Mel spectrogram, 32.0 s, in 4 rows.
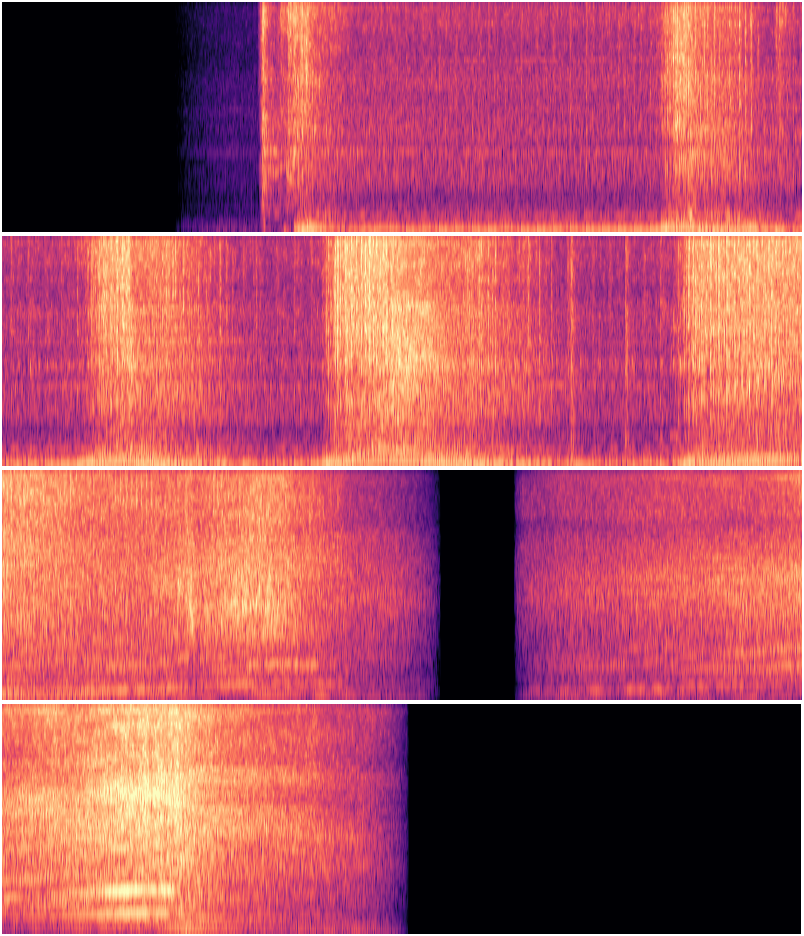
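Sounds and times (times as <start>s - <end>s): car engine idling and revving: 2.0s - 20.4s, 21.2s - 28.0s
car engine starting: 2.1s - 19.7s
car engine accelerating: 2.6s - 19.8s, 21.2s - 28.0s.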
